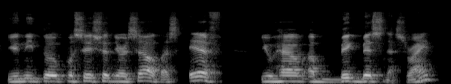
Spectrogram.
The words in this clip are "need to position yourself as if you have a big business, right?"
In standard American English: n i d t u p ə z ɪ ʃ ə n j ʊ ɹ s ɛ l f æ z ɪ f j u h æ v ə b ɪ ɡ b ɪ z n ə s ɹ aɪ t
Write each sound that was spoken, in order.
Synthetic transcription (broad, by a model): n i d t u p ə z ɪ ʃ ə n j ʊ ɹ s ɛ l f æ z ɪ f j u h æ v ə b ɪ ɡ b ɪ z n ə s ɹ aɪ t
